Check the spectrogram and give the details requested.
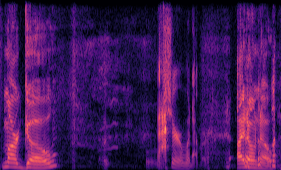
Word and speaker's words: Margit: I think we killed Margit. I think that's as far as I believe it's pronounced Margot.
